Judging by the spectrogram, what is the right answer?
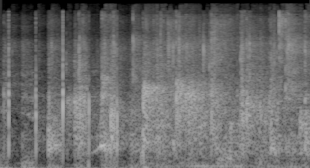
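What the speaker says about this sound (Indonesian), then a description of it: "beri tepuk tangan buat Ananda" A classroom of students applauding a classmate, a burst of scattered close claps that thickens and then trails off, with a voice speaking near the end.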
